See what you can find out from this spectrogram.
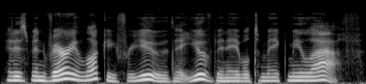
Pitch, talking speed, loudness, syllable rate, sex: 175 Hz, 260 wpm, -15 LUFS, 5.4 syllables/s, female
